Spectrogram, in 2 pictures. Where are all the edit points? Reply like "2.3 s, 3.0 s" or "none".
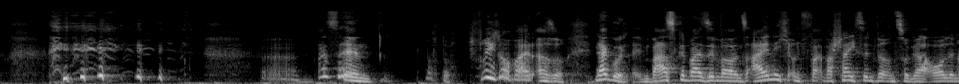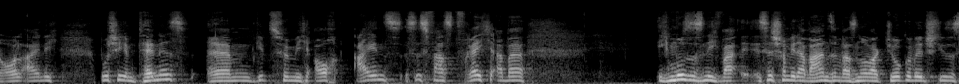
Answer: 6.3 s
